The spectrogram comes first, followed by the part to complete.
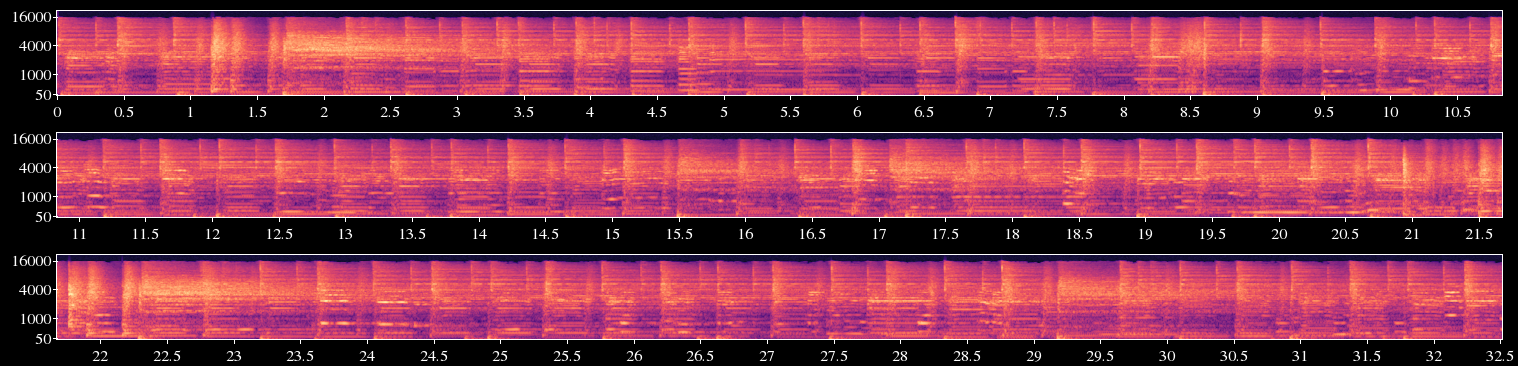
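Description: Live blues band playing: two electric guitars, electric bass and a drum kit keeping a steady beat through an instrumental section without vocals.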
